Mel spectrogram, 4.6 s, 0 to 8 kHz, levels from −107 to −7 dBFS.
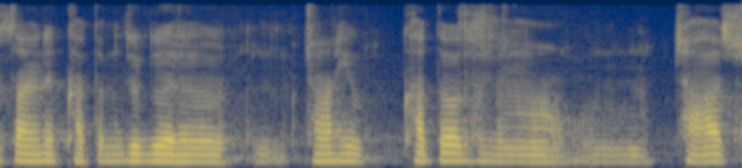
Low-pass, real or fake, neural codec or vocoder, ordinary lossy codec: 7.2 kHz; fake; autoencoder, 22.05 kHz, a latent of 192 numbers a frame, VITS, trained on one speaker; none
